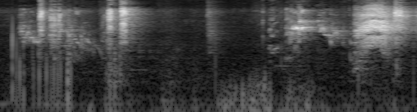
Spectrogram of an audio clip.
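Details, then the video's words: Budgerigars chirping with short scattered squawks and high scratchy chirps, separated by quieter gaps, ending in a louder, harsh, rasping chatter. "Budgies Chirping sound"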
